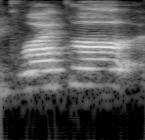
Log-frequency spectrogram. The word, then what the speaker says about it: Brucker: your last name correctly it's actually broker but um I'm Brookner if I owe you money so if you're watching and I owe you money I'm Brookner but okay but if you want to find me a maple broker like the sign behind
